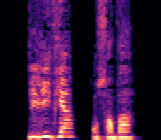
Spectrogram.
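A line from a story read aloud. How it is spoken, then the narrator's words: Small piercing voice. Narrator (French): dit-elle d'une petite voix perçante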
